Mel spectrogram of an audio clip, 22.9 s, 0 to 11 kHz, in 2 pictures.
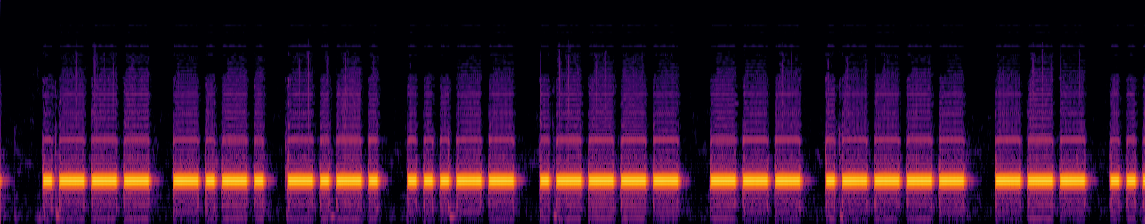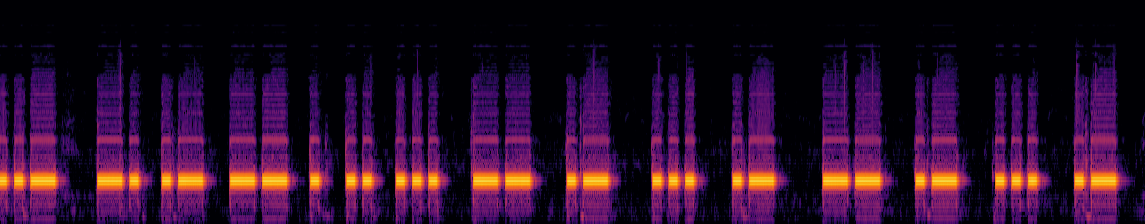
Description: Morse code, heard as a keyed tone, about 14 wpm, 660 Hz. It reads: JCC31O1O4 NAME IS MASA MASA
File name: jh8cbh / 2022cw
